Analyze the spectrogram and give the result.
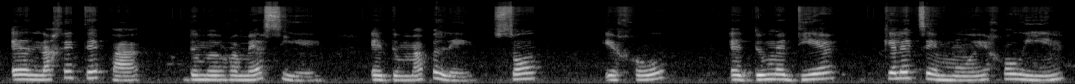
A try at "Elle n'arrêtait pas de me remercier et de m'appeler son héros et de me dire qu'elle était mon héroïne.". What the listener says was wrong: Down. So your voice needs to go down, and the teacher who is listening will know that it's a full stop.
